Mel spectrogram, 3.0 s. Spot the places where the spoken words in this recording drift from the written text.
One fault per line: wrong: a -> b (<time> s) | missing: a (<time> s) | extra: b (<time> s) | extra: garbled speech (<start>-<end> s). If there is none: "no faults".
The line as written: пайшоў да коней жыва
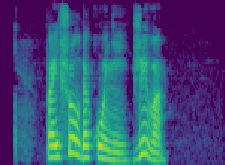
no faults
